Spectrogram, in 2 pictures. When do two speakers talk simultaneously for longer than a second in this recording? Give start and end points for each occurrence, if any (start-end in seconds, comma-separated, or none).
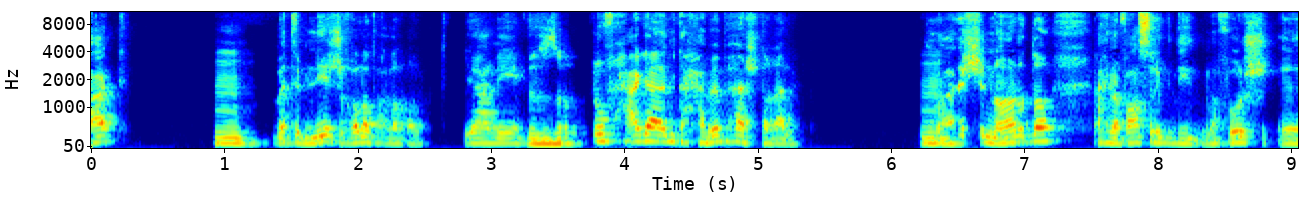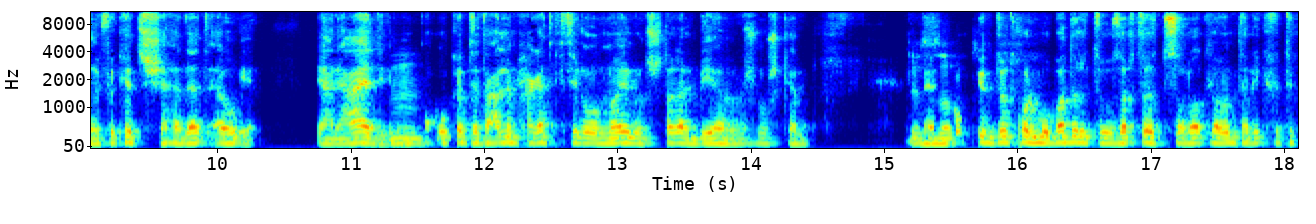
none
